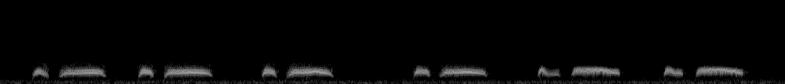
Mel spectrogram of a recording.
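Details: Spotted dove cooing, đồng gù rước style: evenly spaced pairs of low notes, a quick clipped hoot leading into a fuller, longer one, in two short bursts separated by a brief gap.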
